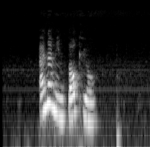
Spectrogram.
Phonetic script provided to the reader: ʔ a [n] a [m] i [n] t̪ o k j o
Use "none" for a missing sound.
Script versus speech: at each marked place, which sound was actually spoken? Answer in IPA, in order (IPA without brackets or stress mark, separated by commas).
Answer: n, m, n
